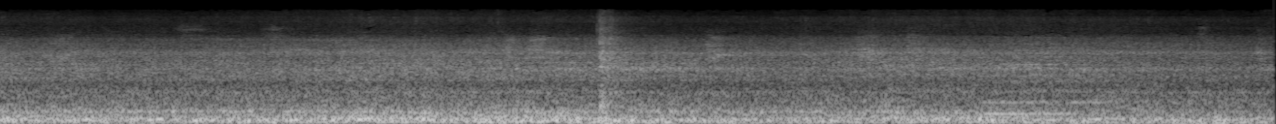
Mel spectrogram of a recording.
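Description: Historic passenger coaches of a departing train rolling past, with a steady rumble of wheels on rails. A single sharp click comes about halfway through.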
